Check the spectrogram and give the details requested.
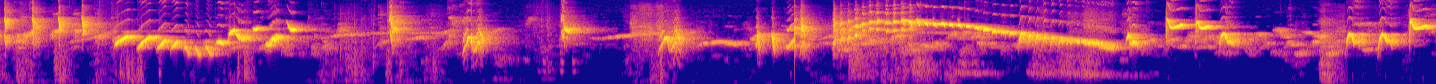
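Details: White-rumped shama performing a long varied song of high whistles, quick chips and a drawn-out descending whistle, with short gaps between phrases.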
